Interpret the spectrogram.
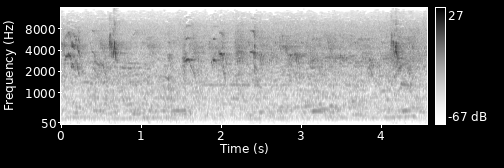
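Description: Small birds chirping: several short, sharp, high chirps scattered through a few seconds.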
